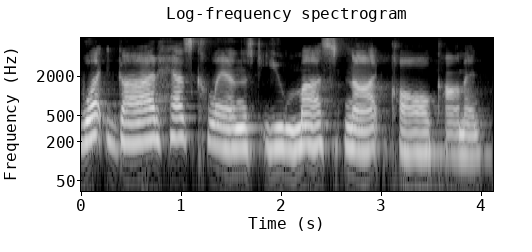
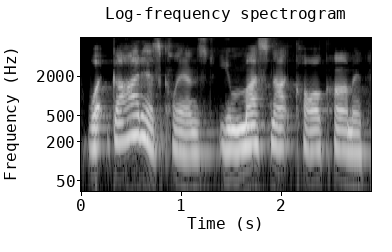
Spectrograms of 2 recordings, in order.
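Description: First: Very slow, weighty divine words; slow solemn pronouncement. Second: Said in the usual way. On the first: Acted. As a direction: lay each word down slowly. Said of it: "the voice spoke to him again". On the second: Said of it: "This was done three times".

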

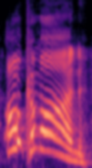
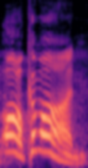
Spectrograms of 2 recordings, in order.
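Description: First: Put-on much higher, slow, drawn-out little boy's protest; eight-year-old Jack copying dad's complaint; imitating his young son. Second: Slow, drawn-out protest, higher and louder; dad complaining at a penalty on the TV; fed-up fan.

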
